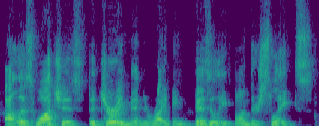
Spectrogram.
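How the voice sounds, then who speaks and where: A man's voice: fairly low pitch, big pitch swings, a little slow, darkish tone. A man narrating the scenes of a classic story as scripted stage directions.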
